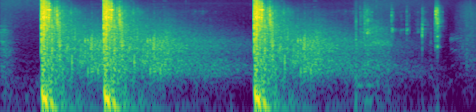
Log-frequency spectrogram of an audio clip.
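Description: Three sharp gunshot bursts from a video game weapon, each a loud crack that decays into a lingering tail, followed by a few fainter mechanical clicks near the end.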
